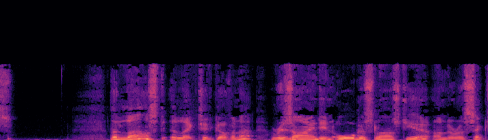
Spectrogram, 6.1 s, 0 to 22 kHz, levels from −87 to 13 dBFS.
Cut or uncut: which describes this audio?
cut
